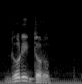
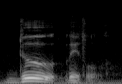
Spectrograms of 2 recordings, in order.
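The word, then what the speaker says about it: Dolittle: ドリトル、なんか変な名前ですよね。ところがイギリスじゃどこでもあるような名前みたいです。ドリトルって読むんじゃなくて Do Little、 L が入るからちょっと発音が難しいです。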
